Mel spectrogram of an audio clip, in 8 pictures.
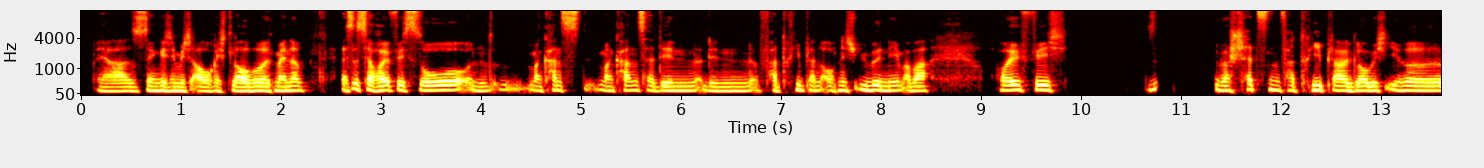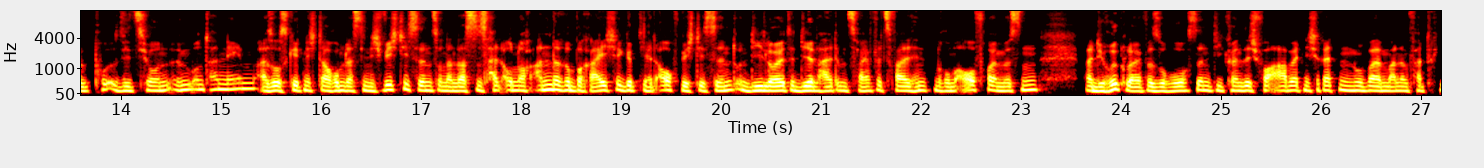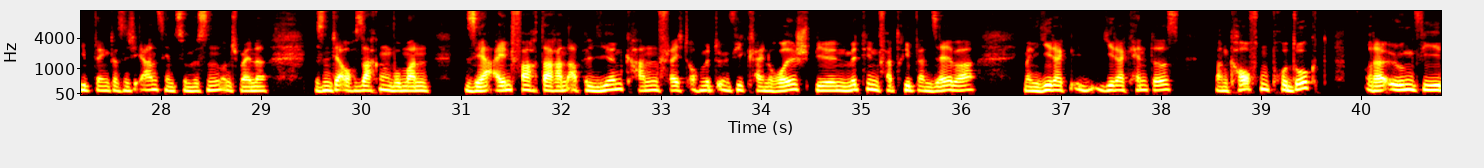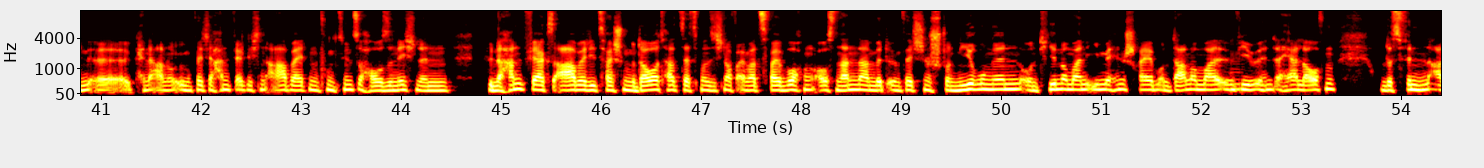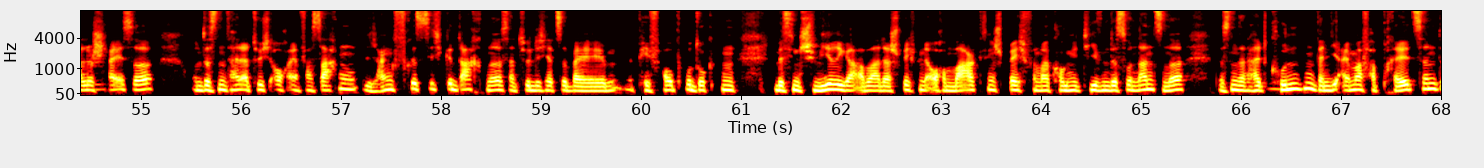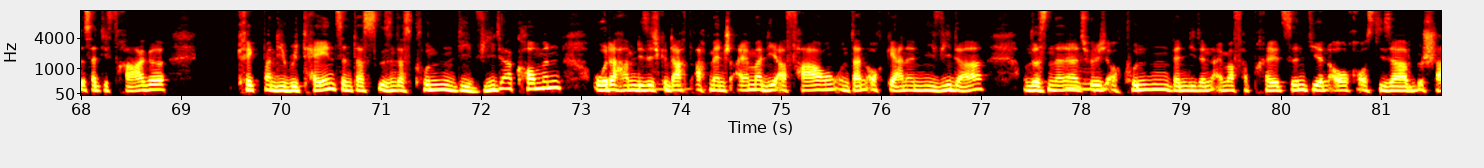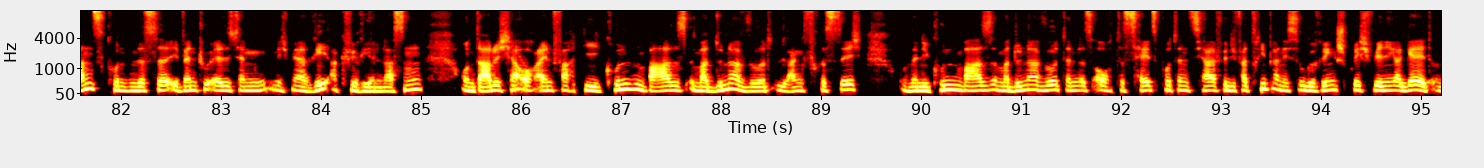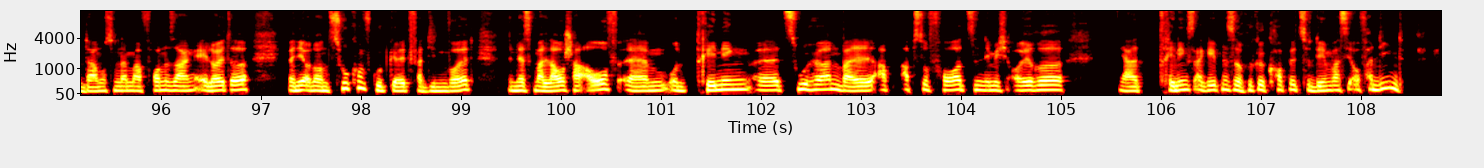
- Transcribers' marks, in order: in English: "Retains?"
- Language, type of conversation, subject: German, advice, Wie erkläre ich komplexe Inhalte vor einer Gruppe einfach und klar?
